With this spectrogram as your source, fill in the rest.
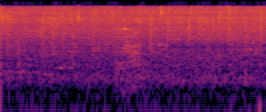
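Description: Corn kernels, cumin, onion and chili frying in a little oil in a pan, giving a steady close sizzle with faint crackles throughout and no talk.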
